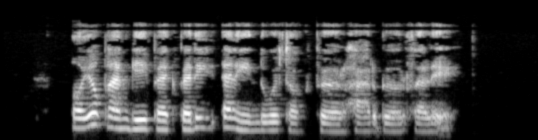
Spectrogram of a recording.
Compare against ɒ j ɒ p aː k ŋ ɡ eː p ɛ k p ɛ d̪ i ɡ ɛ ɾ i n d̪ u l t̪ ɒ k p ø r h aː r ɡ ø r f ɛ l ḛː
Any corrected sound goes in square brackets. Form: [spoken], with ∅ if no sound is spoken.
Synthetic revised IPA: ɒ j ɒ p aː [∅] ŋ ɡ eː p ɛ k p ɛ d̪ i ɡ ɛ [l] i n d̪ u l t̪ ɒ k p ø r h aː r [b] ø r f ɛ l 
